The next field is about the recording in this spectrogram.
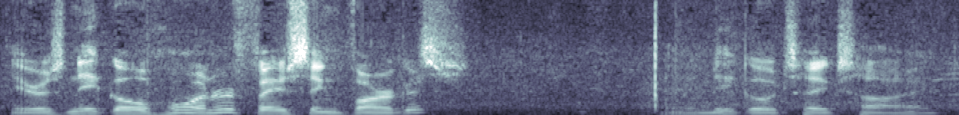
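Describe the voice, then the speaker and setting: A man calling baseball play-by-play live on the radio, slipping wry, casual banter between pitch calls. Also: sing-song, takes it slowly, a bit bright. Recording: clear ballpark noise behind. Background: outdoor stadium ambience.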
